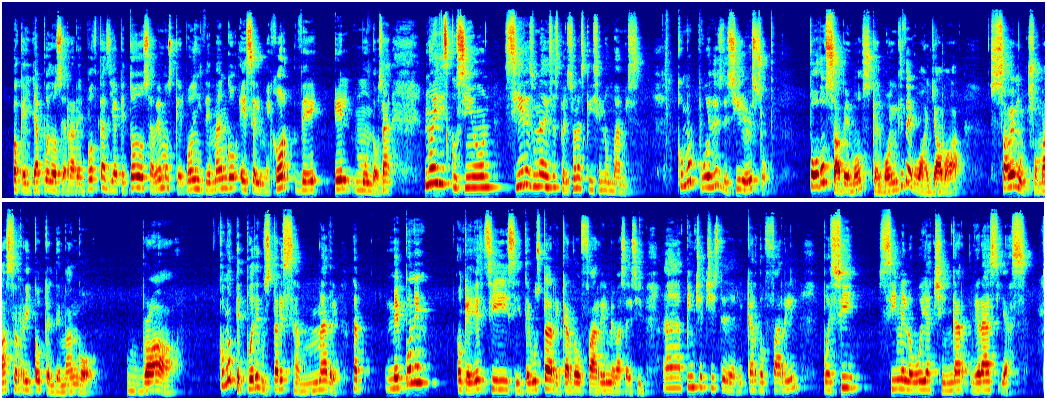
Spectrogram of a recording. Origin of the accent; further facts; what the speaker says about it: Morelia, Michoacán, Mexico; soy de Morelia, estoy orgulloso de ello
